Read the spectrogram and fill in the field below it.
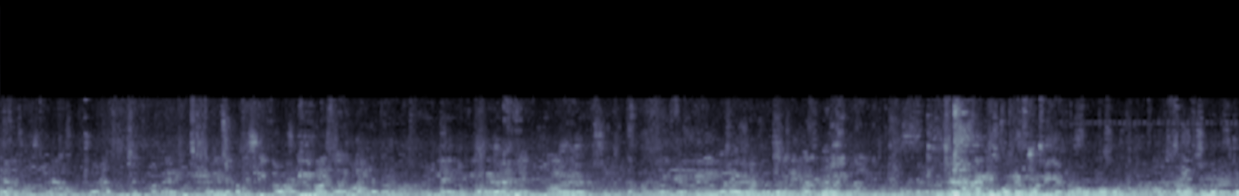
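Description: A crowd of adults chatters close by, with many overlapping voices.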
